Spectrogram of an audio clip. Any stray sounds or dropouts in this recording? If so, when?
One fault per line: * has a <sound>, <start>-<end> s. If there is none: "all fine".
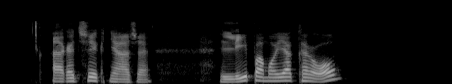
all fine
